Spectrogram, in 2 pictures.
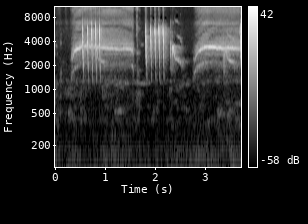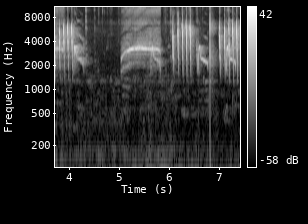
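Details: Bar-winged prinia, a kept bird in Slawi, Tegal, Central Java, delivers excited ngebren song: steady high whistles broken by fast machine-gun rattles, in repeated phrases roughly every one and a half seconds, with a single sharp tap near the end.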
